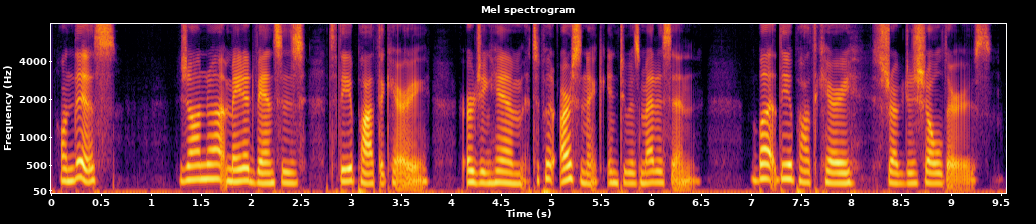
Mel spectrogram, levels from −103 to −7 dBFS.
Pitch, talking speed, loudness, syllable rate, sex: 205 Hz, 140 wpm, -18 LUFS, 5.6 syllables/s, female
